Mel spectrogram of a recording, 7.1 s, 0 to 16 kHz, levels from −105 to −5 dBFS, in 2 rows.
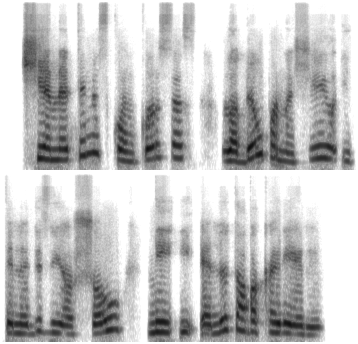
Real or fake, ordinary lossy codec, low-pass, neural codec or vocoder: fake; Opus, 16 kbps; 14.4 kHz; codec, 44.1 kHz, 2.6 kbps, DAC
